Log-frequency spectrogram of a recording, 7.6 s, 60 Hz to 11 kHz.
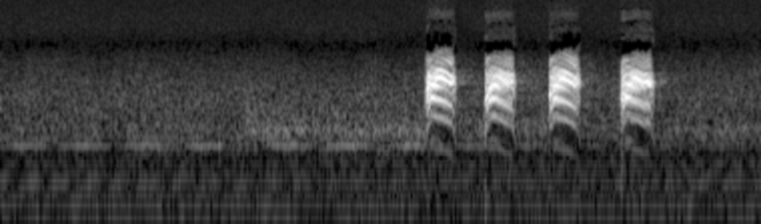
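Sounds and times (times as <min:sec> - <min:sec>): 
crow cawing: 0:04.2 - 0:06.7.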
